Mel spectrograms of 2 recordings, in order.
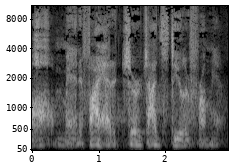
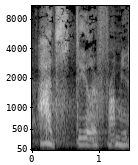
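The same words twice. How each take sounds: First: Breathy whisper, teasing; whispered joke. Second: Said in the usual way. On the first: Retold or imitated. Mentor whispering he'd steal the worship leader. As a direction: whisper it like a secret tease. Mentor's joking confided aside.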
